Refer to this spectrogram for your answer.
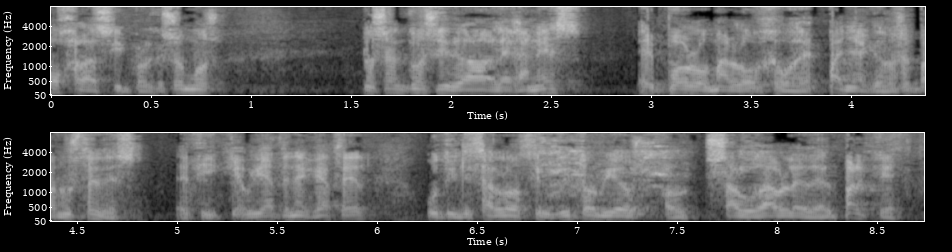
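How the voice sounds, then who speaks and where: Over noticeable background noise, a man talks at a very fast pace in a fairly low voice with ordinary pitch variation. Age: 60s. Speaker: civic association representative. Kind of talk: parliamentary testimony. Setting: regional parliament committee hearing.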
